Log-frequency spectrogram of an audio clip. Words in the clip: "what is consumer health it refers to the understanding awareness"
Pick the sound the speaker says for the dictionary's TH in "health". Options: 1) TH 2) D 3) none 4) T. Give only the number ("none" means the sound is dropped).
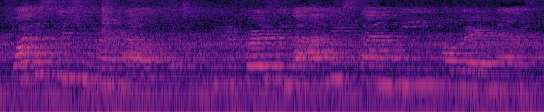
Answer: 4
